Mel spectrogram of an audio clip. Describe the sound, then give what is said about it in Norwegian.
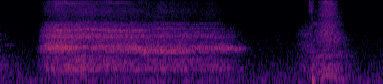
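A voice imitates the constant hissing of tinnitus, a steady rush like air pushed through the teeth, held for about two and a half seconds, followed by a short breathy intake. No words are spoken. “Altså, i mitt hode så suser det, for jeg har jo øresus, og jeg hører konstant sånn her”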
